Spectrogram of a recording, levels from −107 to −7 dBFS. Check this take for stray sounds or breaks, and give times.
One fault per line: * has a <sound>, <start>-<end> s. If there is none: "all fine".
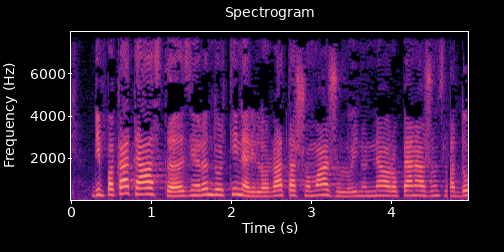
* has a dropout, 4.7-4.7 s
